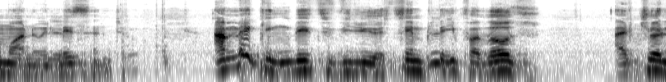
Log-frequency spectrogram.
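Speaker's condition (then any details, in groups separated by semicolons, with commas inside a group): Neurological disease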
